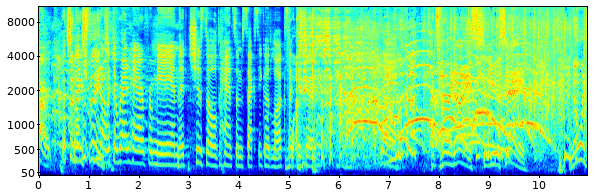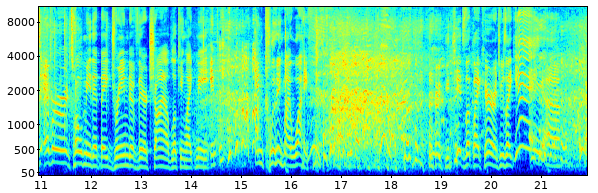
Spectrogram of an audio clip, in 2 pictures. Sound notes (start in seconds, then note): 5.1 Conan laughing; 5.8 audience applauding; 16.3 Bryce laughing; 16.3 audience laughing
